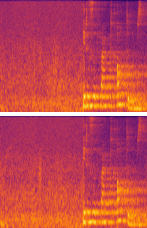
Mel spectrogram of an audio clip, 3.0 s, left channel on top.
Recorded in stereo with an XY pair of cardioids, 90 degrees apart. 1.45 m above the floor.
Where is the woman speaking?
15° left, 1.3 m.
